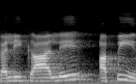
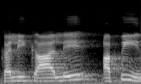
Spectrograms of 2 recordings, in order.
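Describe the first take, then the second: First: The two words are said separately, with api intact. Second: The same.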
